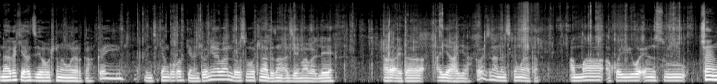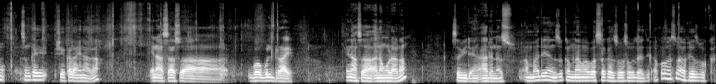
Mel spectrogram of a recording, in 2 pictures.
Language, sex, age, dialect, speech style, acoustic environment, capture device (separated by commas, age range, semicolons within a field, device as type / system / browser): Hausa, male, 18-24, Nigeria - Katsina, happy; anxious; tired; relaxed; nervous; excited; focused; stressed, people talking; music; nature; silence; traffic; construction; appliances, mobile / Linux / Chrome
